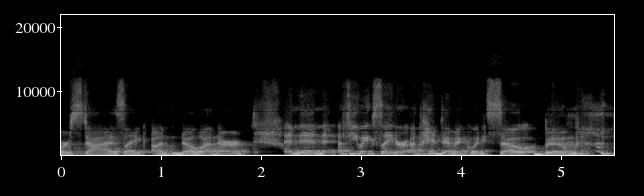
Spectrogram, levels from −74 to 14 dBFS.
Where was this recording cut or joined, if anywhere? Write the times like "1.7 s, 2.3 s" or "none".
2.2 s, 4.2 s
